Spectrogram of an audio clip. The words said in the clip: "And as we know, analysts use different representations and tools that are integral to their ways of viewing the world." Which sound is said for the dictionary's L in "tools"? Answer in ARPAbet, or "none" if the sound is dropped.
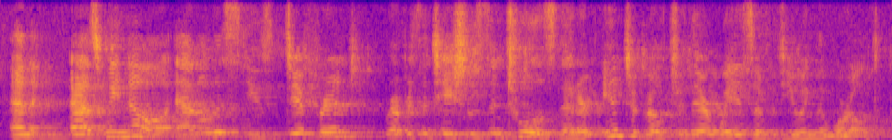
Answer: L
